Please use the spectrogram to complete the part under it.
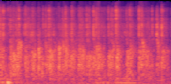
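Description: Audience applause at the launch ceremony of a Democratic Party welfare-state committee in Korea, dense rapid clapping from many hands, fairly soft and steady with slight swells, no talking.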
